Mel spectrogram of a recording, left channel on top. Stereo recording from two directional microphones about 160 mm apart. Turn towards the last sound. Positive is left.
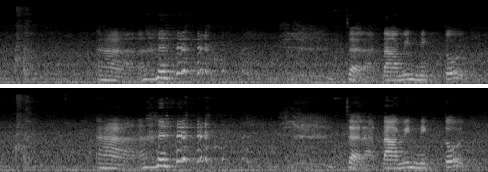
turn(degrees=-5)  # may be behind; listen again after turning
